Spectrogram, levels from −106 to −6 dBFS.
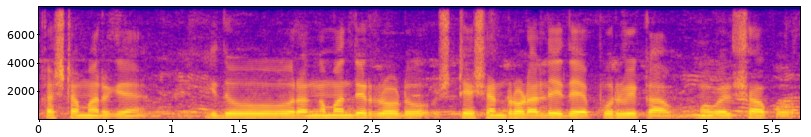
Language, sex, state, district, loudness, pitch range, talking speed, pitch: Kannada, male, Karnataka, Raichur, -13 LUFS, 135-145 Hz, 115 wpm, 140 Hz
